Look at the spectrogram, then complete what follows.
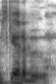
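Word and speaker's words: Skattebo: How do we pronounce his name? Scadaboo? Cam Scadaboo.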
